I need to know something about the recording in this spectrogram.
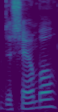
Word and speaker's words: DeChambeau: DeChambeau.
